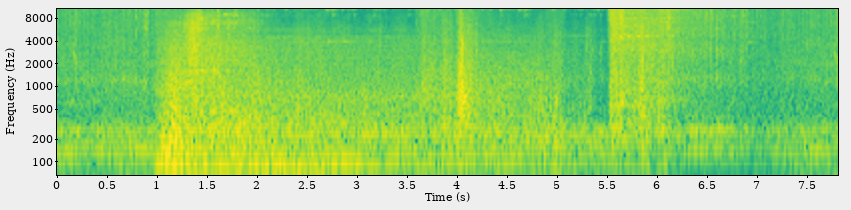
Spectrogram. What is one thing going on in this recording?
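A magic portal whooshes open with a deep swirling rumble.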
